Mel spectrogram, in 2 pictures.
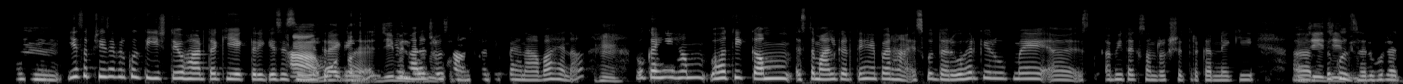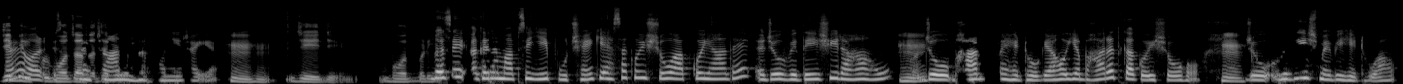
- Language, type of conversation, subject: Hindi, podcast, क्या आप अब पहले से ज़्यादा विदेशी सामग्री देखने लगे हैं?
- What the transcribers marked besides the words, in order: in English: "शो"; in English: "हिट"; in English: "शो"; in English: "हिट"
